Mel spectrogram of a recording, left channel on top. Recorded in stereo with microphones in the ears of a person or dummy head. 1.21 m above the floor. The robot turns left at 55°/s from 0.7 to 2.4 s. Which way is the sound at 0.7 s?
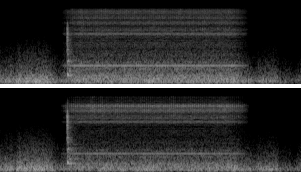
15° right (ahead or behind).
